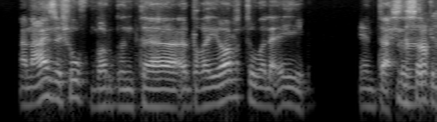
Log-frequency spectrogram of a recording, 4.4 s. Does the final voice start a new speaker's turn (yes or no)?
yes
